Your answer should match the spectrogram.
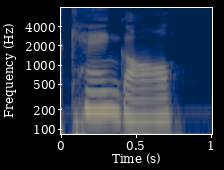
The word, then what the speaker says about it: Kangol: He's called a Kangol hat, right? – Yeah. Kangol? – Sounds like a Kegel. – No, it's Kangol.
